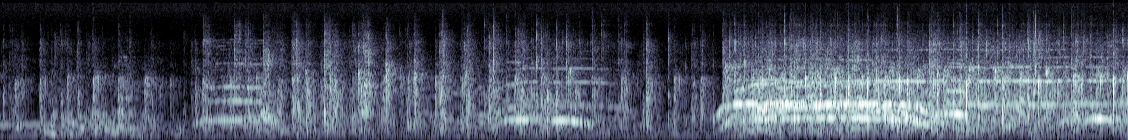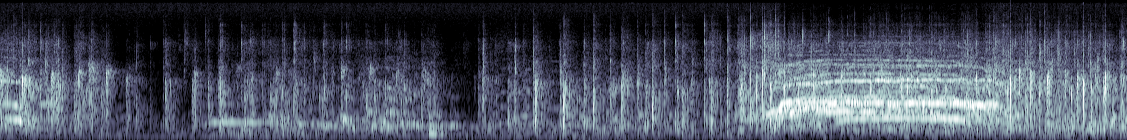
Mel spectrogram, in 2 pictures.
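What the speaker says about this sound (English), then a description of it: "I'd like you to vote by applause as I walk past each person." Audience at a holiday party applauds and cheers in repeated waves to vote for a best singer, loud crowd clapping swelling and fading under a voice and music.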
